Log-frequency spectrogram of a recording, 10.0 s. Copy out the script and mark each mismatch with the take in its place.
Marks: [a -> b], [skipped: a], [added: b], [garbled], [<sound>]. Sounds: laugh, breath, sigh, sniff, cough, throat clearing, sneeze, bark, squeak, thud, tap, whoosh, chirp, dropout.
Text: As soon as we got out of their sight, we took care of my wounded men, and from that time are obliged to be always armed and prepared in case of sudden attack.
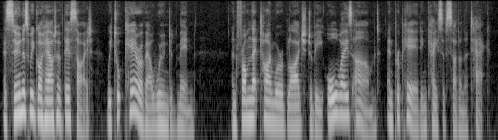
As soon as we got out of their sight, we took care of [my -> our] wounded men, and from that time [are -> were] obliged to be always armed and prepared in case of sudden attack.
